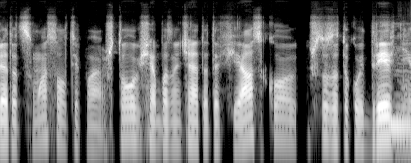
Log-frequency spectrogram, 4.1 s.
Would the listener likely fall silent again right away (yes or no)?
yes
